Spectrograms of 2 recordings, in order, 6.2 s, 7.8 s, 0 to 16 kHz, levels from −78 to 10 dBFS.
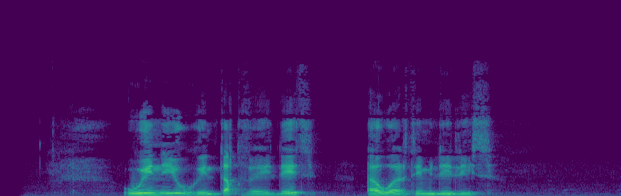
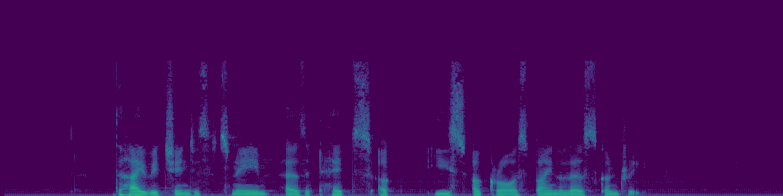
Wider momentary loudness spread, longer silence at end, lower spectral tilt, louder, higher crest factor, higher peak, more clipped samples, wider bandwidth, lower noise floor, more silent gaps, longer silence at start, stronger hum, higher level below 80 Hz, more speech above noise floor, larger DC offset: first, 18 LU vs 11 LU; second, 1.3 s vs 1.45 s; second, -5.5 dB/octave vs -7 dB/octave; first, -21 LUFS vs -31 LUFS; about the same, 20 dB vs 22 dB; first, -2 dBFS vs -10 dBFS; neither; about the same, 10.5 kHz vs 11.5 kHz; second, -58 dBFS vs -64 dBFS; neither; second, 0.75 s vs 1.15 s; second, none vs 50 Hz at -55 dBFS; about the same, -56 dBFS vs -58 dBFS; first, 38 dB vs 34 dB; neither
